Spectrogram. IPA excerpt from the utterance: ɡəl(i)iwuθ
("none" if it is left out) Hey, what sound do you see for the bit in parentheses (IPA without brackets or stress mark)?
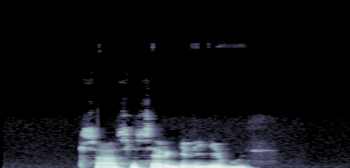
j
